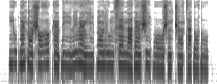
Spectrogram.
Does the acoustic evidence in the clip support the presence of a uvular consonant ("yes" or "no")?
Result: no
